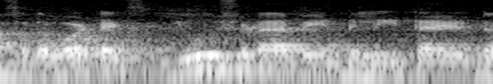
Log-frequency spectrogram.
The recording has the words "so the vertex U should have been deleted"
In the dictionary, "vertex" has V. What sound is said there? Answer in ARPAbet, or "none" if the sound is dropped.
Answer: V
